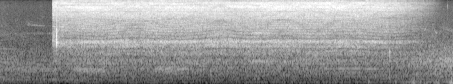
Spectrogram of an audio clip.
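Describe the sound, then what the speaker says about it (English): PlastiKote chalk spray paint hisses steadily from an aerosol can onto an old chair, a loud, close, continuous spray starting abruptly and tapering off at the end. "So now I'm ready to start spraying."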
